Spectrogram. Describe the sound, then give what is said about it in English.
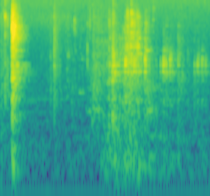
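A sharp clink of glass, then a freshly opened homebrewed wheat wine beer is poured into a glass in a steady, fizzing stream that swells and gurgles for about a second before easing off. No one speaks. “Here, let me see if I can pour it in here and get any sort of head.”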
